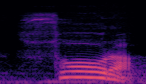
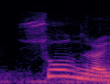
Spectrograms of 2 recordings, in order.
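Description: First: Sonra as "soora", no N; spoken form. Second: Sonra with the N sounded; audible "n" in Sonra; written form. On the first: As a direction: drop the n in sonra, lengthen o. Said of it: "sonra okuruz". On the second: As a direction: say Sonra fully as spelt. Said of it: "Sonra yazarız". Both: Shown as a demonstration.

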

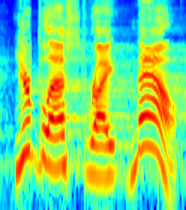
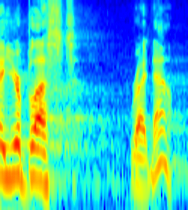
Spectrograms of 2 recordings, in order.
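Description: First: Slow, punchy proclamation; emphatic declaration. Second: Low, soft, tender delivery; hushed assurance. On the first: Preacher voicing Jesus to the congregation, emphatic declaration. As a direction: proclaim it firmly, word by word. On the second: Preacher voicing Jesus to hurting listeners, hushed assurance. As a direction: drop low and say it softly. Same words, gently, to the suffering. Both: Retold or imitated.

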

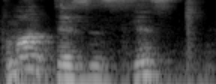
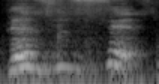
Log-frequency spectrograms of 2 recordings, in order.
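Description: First: Physicist slurred, sounding like fizzicist; mumbled word. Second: Physicist said slowly, syllable by syllable; careful word. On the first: Real, not acted. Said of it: "You can't even say the word". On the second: Shown as a demonstration. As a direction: physicist drawn out deliberately. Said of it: "I just did".

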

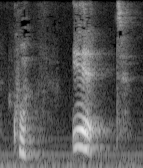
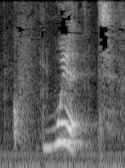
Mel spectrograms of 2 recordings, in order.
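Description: First: "Qu, it" split into a short kw, then it; sounded out. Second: Said in the usual way. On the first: Shown as a demonstration. Teacher reading words with pupils, "Qu, it" in separate parts. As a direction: say "Qu", pause, then "it".

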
